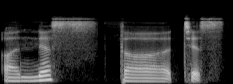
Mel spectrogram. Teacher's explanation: You're going from behind the teeth to between to back behind for the T.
